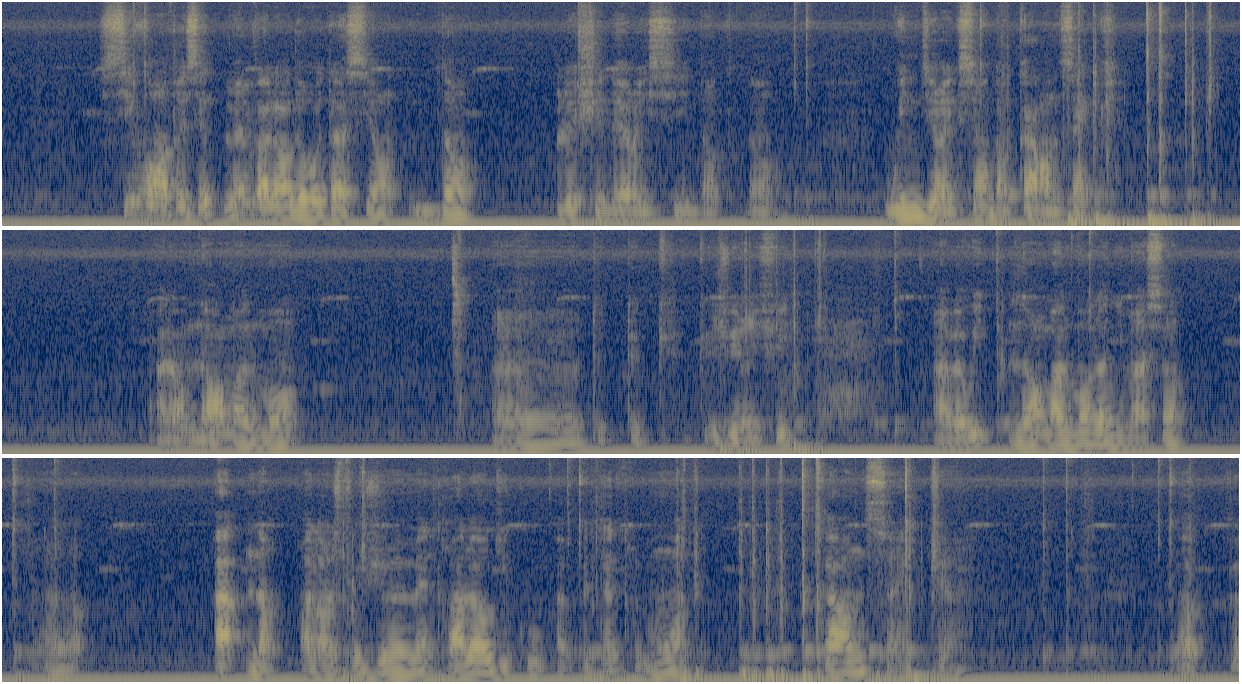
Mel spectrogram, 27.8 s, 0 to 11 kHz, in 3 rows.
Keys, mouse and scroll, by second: 4.4 click, 6.0 click, 7.3-9.1 drag, 9.1 space, 15.3 space, 16.1-17.5 middle drag, 17.5-19.1 drag, 19.1-21.3 middle drag, 21.3 space, 22.9-25.5 drag, 25.5 space, 26.5 middle click, 27.3 click.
